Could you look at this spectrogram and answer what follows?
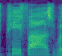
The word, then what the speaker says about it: PFAS: Google says, by the way, it's PFAS with a short A.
